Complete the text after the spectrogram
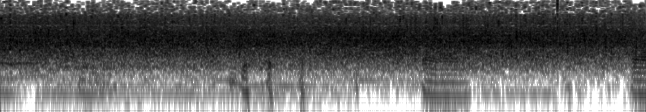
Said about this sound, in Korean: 네, 우리 오늘 솔리스트로 또 나레이션으로 함께 수고한 많은 분들 우리 큰 박수로 축복하고 격려하면 좋겠습니다.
